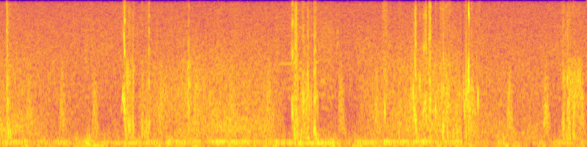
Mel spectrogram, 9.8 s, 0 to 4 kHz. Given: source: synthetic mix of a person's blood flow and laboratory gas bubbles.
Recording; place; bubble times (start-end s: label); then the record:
Doppler ultrasound of blood flow; subclavian vein
0.00-0.04 s: bubbles
0.11-0.33 s: bubbles
2.02-2.29 s: bubbles
2.35-2.54 s: bubbles
3.04-3.23 s: bubbles
4.85-5.33 s: bubbles
6.39-6.47 s: bubbles
6.64-6.71 s: bubbles
6.88-7.22 s: bubbles
7.25-7.31 s: bubbles
7.34-7.52 s: bubbles
7.55-8.02 s: bubbles
9.38-9.71 s: bubbles
From the record:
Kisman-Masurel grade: 232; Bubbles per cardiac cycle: several, 3 to 8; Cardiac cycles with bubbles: 50 to 99%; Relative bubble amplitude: moderate (0.250 to 0.450); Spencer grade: 3 (all of the cardiac periods contain showers or single bubble signals, but not dominating or overriding the cardiac motion signals); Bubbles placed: anywhere in the cardiac cycle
